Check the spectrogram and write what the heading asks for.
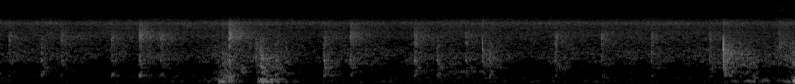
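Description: Chalk writing on a chalkboard: a run of short, irregular scratches and taps of the chalk against the board, over a faint steady hiss.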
